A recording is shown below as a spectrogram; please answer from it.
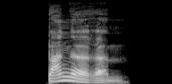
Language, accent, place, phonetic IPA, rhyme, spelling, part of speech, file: German, Germany, Berlin, [ˈbaŋəʁəm], -aŋəʁəm, bangerem, adjective, De-bangerem.ogg
- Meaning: strong dative masculine/neuter singular comparative degree of bang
